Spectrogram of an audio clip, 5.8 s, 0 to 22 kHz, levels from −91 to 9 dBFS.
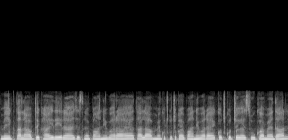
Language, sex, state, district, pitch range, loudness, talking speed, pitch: Hindi, female, Chhattisgarh, Balrampur, 235-245 Hz, -12 LUFS, 270 wpm, 240 Hz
